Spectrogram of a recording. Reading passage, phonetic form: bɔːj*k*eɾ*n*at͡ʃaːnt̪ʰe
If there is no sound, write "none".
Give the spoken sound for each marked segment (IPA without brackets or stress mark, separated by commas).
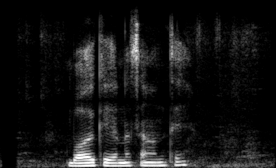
k, n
